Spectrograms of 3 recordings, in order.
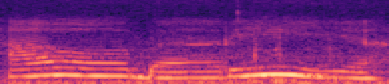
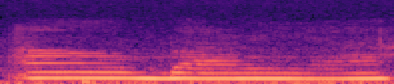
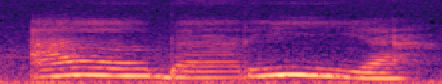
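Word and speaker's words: البرية: Nah, kalimatnya al-bariyah, dibacanya al-bariyah, tidak al-bariyah. Nah, alnya harus jelas, al-bariyah. Nah, seperti itu ya.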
